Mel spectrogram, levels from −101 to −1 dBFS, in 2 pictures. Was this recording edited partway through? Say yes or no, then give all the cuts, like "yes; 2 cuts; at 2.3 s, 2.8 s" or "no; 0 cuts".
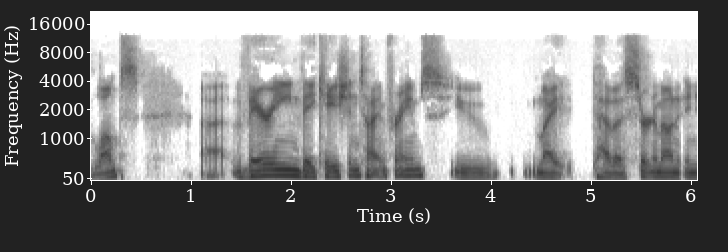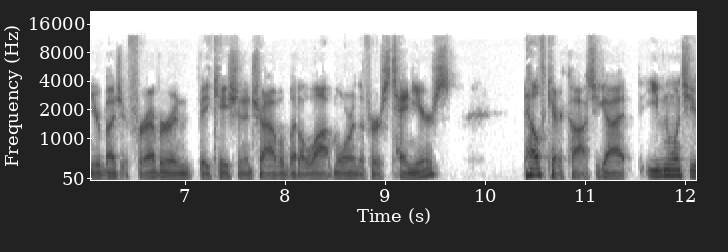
yes; 2 cuts; at 5.9 s, 10.4 s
